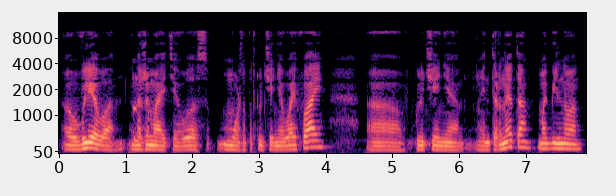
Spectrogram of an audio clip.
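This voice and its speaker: A man giving an unscripted step-by-step device walkthrough as a review host, explaining piece by piece with hesitant pauses. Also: lowish voice.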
